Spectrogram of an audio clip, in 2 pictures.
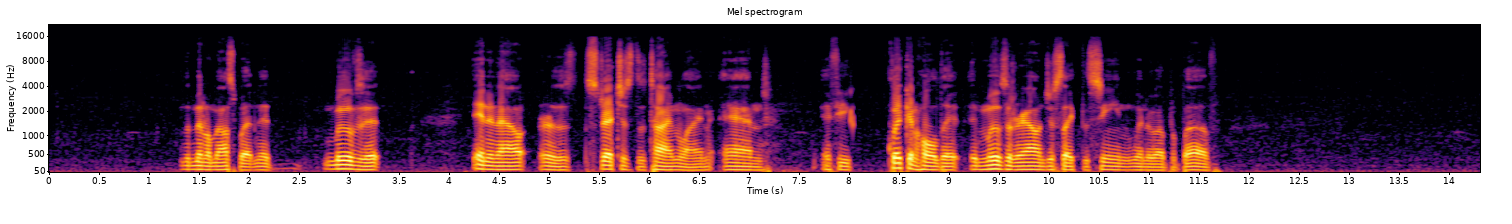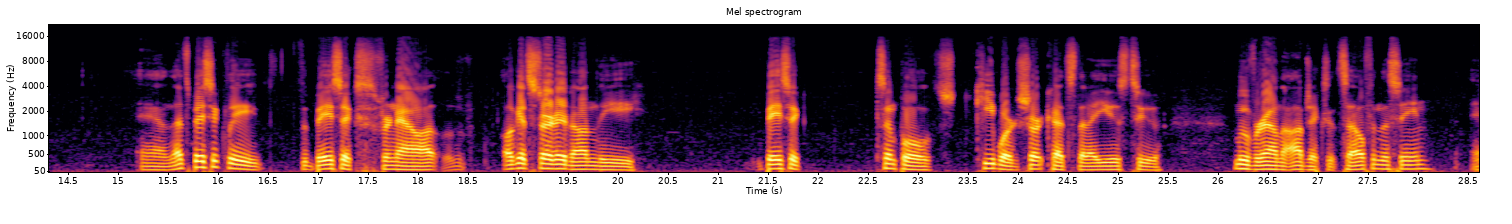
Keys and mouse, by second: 4.1-9.9 middle drag, 27.1-28.6 middle drag.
